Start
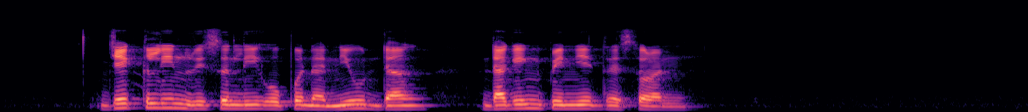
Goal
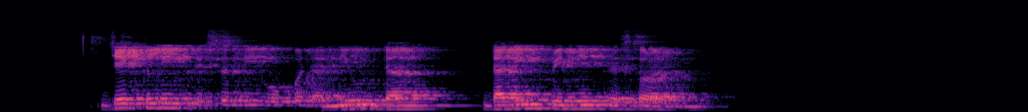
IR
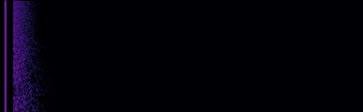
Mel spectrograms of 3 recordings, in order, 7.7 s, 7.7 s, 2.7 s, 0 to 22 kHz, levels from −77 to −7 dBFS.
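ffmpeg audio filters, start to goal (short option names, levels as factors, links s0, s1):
-filter_complex "[0:a]asettb=1/sr,asplit=3[s0][s1][s2];[s0]atrim=end=1.364[s3];[s1]atrim=start=1.36:end=2.43,asetpts=PTS-STARTPTS,afade=t=in:d=0.004:c=qsin,afade=t=out:st=1.066:d=0.004:c=qsin,highpass=500[s4];[s2]atrim=start=2.426[s5];[s3][s4]acrossfade=d=0.004:c1=hsin:c2=qsin[s6];[s6][s5]acrossfade=d=0.004:c1=qsin:c2=hsin[s7];[1:a]atrim=start_sample=2205[s8];[s7][s8]afir=irnorm=-1:irlink=0,volume=0.398"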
